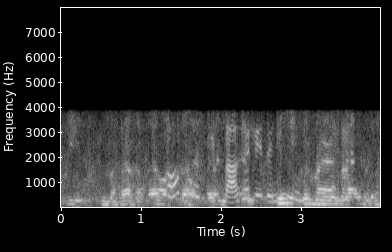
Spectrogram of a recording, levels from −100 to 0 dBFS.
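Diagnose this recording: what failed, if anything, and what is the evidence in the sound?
Tandem speech coding at the codec stage, throughout. Nothing sounds above 3.8 kHz. Two speech coders in a row, AMR-NB then G.723.1, compound roughness and muffling.

Echo leak in call processing. A copy delayed 311 ms appears from 0.27 to 2.03 s, 2.22 to 3.16 s and 3.44 to 3.75 s. It sits about 5 dB down, then near speech level. Likely cause: incomplete echo cancellation.

Speech suppressed in double talk. The talker dips by roughly 10 dB from 3.16 to 3.29 s and 3.79 to 3.91 s. The likely cause is the canceller turning both sides down.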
